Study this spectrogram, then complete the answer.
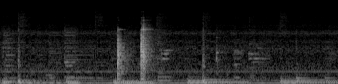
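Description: Pineapple pieces tumble into a food processor bowl, giving a few soft thuds and clinks of fruit against plastic and metal, close up, in a quiet kitchen while a sweet dipping sauce is made with mango and coconut milk.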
